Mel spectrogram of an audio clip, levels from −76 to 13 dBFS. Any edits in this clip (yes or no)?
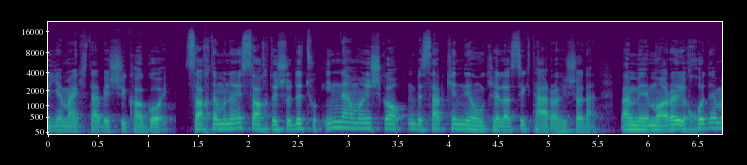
yes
